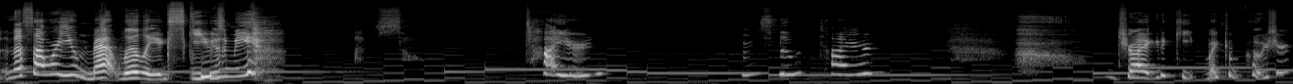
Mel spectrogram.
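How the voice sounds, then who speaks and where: A woman reading aloud as a show host, with an exasperated, expressive, theatrical manner and music behind her. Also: extremely high pitch, drawn-out words, pauses often. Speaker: host of a comedic fan fiction reading show. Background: background music.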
